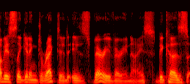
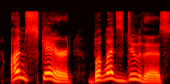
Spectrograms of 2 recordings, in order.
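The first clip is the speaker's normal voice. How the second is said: put-on young naive spirited voice, higher; 11 semitones higher, 4 dB louder than usual. Showing how the young character sounds: young naive Herschel voice. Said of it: "put in all this naivety and put all this young and spiritedness".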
